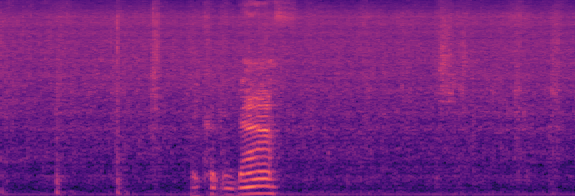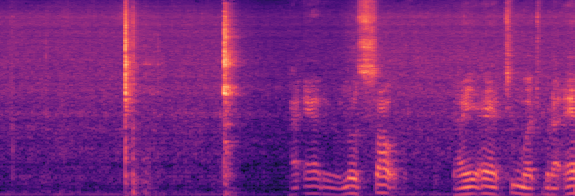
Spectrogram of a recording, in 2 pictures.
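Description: A spoon stirs and clinks against a metal pot.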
